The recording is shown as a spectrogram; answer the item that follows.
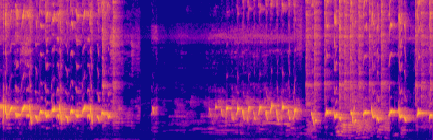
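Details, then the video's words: Sooty-headed bulbul calling in the repeated long-trill ropel panjang and garuda styles. Bubbly warbled notes run in quick succession, fall silent for about two seconds, then resume with a rougher, lower chatter toward the end. "CUK CUK CUK TRUCUKAN ROPEL PANJANG DAN GARUDA BER ULANG - ULANG"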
